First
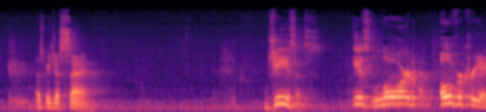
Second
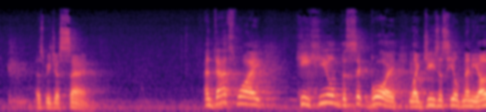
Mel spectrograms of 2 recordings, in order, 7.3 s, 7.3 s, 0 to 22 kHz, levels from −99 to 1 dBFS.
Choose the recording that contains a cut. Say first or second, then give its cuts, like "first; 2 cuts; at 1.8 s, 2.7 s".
second; 2 cuts; at 2.9 s, 6.1 s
